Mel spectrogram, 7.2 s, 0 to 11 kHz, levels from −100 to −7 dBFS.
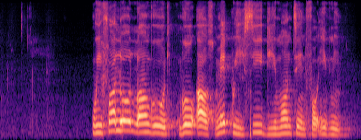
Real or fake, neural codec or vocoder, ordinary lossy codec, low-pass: fake; vocoder, 22.05 kHz, 80 mel bands, HiFi-GAN; none; none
